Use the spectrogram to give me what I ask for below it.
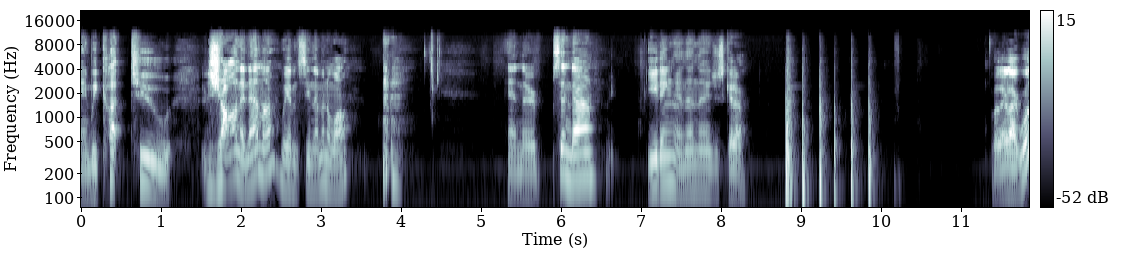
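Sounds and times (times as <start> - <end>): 
speech: 0.0 - 4.1, 5.3 - 8.4, 11.4 - 11.8
firm knocking on a door at night: 8.8 - 10.1.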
